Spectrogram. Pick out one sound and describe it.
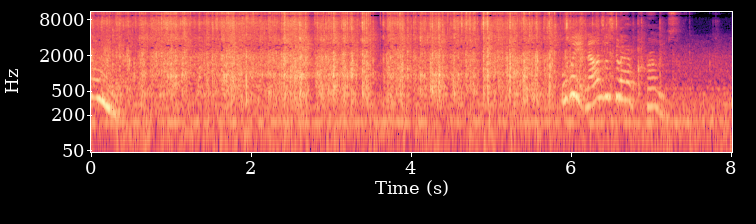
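A plastic snack packet crinkles in someone's hands.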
